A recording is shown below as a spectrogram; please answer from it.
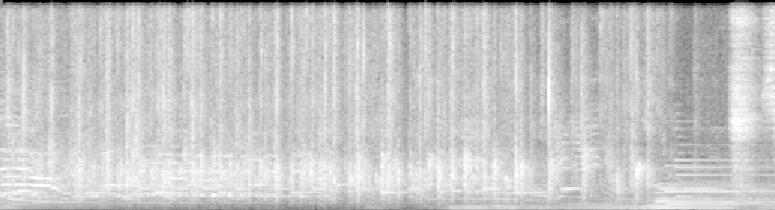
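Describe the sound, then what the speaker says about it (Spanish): A theatre audience at a concert at Teatro Maipo breaks into loud, sustained applause, dense clapping that fills the room and then thins as a tonal sound rises beneath it toward the end. "Un aplauso para todos y Oliveira."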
